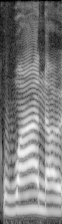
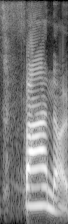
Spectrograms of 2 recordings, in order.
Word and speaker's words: whānau: Like, you might notice me saying words like wānau and wakapapa, when it's normally said as whānau and whakapapa. I'm not saying it wrong, that's just my local dialect from Whanganui.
